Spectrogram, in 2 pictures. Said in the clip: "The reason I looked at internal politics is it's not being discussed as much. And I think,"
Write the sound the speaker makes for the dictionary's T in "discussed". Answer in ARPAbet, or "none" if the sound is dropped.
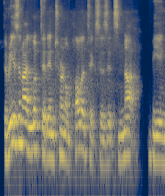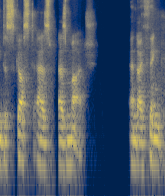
T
